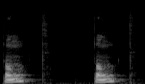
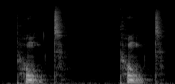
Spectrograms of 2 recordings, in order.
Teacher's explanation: Also nicht Pu, Pu, sondern Pu, Pu, Punkt, Punkt. Und die beiden Plosive, also der erste ganz am Anfang des Wortes P und der zweite ganz am Ende des Wortes T, die werden aspiriert.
